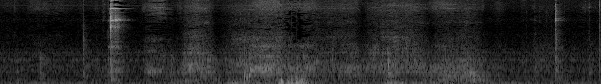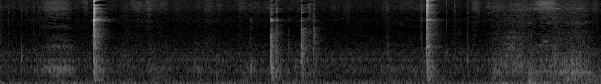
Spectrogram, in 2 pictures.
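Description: Cast-iron lathe tailstock being handled: its clamp lever swung and the tailstock worked on the bed ways, giving scattered sharp metal clicks and low scraping rubs, with the loudest clicks about a second, seven seconds and ten seconds in.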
